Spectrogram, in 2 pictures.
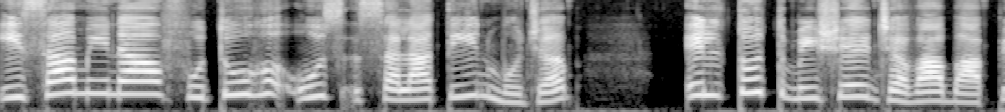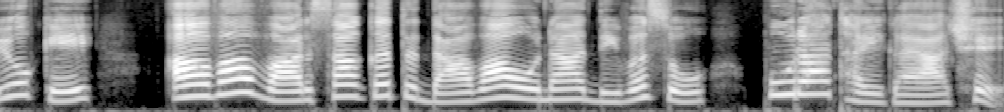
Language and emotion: Gujarati, neutral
